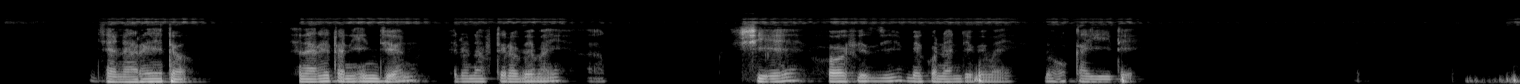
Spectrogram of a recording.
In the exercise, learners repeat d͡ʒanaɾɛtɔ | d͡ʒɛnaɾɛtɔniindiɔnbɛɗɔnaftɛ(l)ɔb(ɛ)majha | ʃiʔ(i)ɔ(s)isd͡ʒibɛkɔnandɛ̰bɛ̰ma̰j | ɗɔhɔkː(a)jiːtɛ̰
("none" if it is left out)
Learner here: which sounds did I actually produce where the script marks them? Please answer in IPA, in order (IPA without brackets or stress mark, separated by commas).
ɾ, ɛ, ɛ, f, a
